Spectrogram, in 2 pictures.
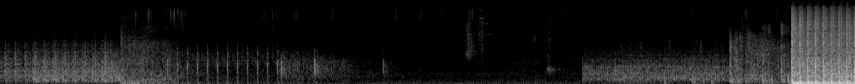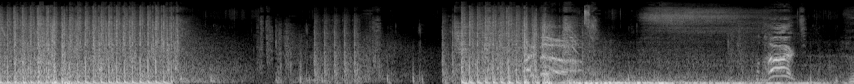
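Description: Heavy automatic gunfire in the Call of Duty Mobile game, sustained loud bursts of rapid shots after a quieter stretch, with game voices and talk around them.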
